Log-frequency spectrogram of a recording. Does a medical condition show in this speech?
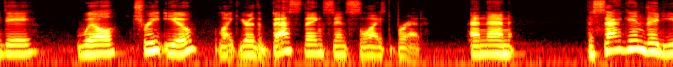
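No.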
